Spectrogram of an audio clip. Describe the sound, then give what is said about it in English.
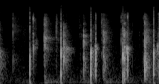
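Brief applause for the ratings of the show Bleach: sharp hand claps land in a steady rhythm about three times a second, with softer scattered claps between them. No voices are heard. “Before we even start, applause for Bleach, please.”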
